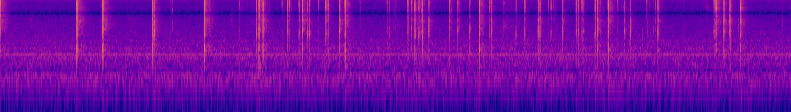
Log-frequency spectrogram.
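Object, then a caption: Small metal mint tin. Long fingernails of both hands tap the base and rim of a small, closed, hollow oval metal mint tin lying upside down on a red table, its silver base and barcode label facing up. The taps are sharp, bright clicks in an irregular rhythm, sometimes in quick clusters, each dying away almost instantly. A faint steady tone sits underneath.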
